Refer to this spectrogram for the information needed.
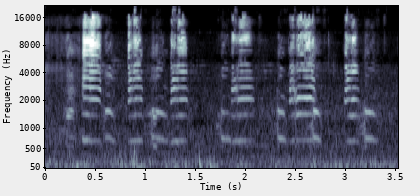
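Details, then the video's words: Canada geese quarrelling over territory: harsh, nasal honks in quick pairs and triplets, about six bursts in under four seconds, with a low background rumble. "Canada geese are territorial カナダガン縄張り争い"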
